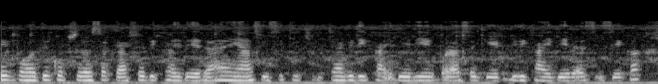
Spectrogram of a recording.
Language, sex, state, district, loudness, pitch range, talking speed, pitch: Hindi, female, Chhattisgarh, Korba, -17 LUFS, 175-195 Hz, 255 wpm, 185 Hz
